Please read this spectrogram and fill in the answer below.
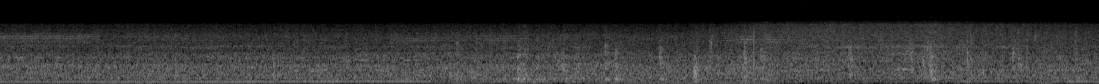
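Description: Hitachi tracked excavator's diesel engine running with a steady low drone that drops away about four seconds in, over a haze of road traffic. Scattered clanks and knocks follow from about five seconds in as it digs.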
